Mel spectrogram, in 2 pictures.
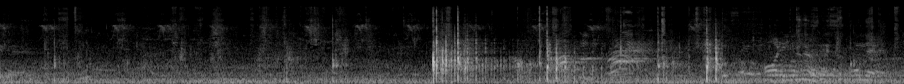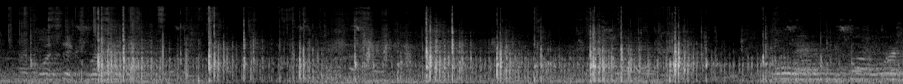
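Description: A paddleball rally: a string of sharp, irregularly spaced knocks, about a dozen, as the ball is struck by paddles and rebounds off the concrete wall, beginning about four seconds in and bunching in the second half. Players' voices can be heard between the strokes.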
